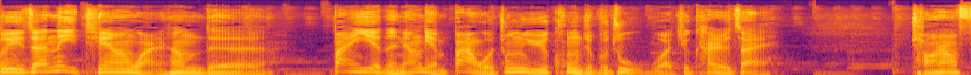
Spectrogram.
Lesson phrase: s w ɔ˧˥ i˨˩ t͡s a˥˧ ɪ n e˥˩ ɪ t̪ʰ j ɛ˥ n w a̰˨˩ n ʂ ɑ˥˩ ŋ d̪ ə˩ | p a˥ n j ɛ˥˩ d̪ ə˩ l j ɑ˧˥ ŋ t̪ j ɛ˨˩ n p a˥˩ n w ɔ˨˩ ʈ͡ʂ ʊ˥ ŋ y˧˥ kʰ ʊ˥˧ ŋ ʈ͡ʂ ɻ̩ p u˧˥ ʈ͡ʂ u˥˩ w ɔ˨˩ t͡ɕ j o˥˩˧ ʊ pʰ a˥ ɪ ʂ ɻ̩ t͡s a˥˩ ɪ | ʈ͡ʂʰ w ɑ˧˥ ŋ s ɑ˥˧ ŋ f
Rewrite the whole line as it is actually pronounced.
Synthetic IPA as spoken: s w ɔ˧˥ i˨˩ t͡s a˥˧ ɪ n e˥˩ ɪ t̪ʰ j ɛ˥ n w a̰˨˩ n ʂ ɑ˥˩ ŋ d̪ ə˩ | p a˥˧ n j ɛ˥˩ d̪ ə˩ l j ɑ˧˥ ŋ t̪ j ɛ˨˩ n p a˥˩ n w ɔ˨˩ ʈ͡ʂ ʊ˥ ŋ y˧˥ kʰ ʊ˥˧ ŋ ʈ͡ʂ ɻ̩ p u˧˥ ʈ͡ʂ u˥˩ w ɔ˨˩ t͡ɕ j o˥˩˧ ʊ kʰ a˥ ɪ ʂ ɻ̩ t͡s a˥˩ ɪ | ʈ͡ʂʰ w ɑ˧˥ ŋ ʂ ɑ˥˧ ŋ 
